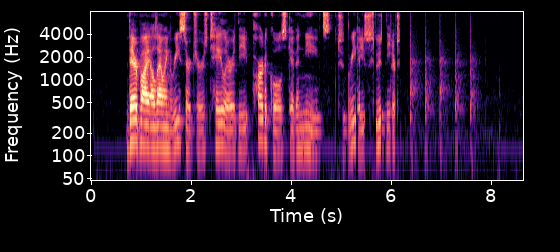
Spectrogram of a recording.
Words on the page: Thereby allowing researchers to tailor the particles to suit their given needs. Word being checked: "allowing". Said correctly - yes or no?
yes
